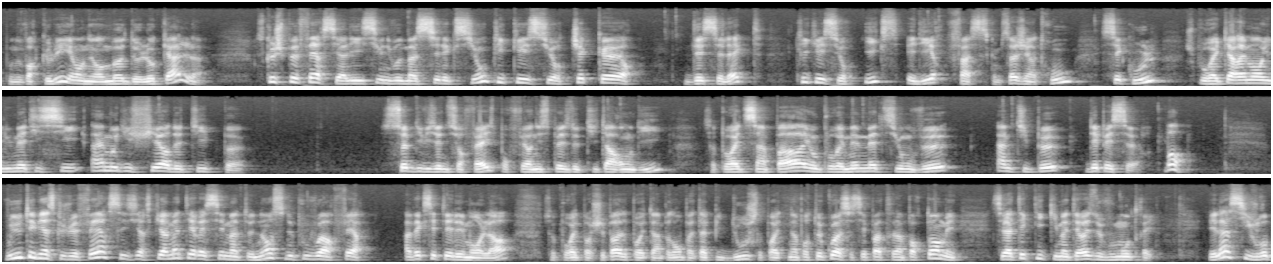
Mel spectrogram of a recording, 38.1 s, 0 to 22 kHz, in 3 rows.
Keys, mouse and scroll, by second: 4.0-7.1 drag, 8.3 x, 9.8-11.4 middle drag, 11.4 Tab, 13.0-17.2 drag, 18.7-23.4 drag, 23.4-24.9 middle drag, 24.9 Tab, 25.7 middle click, 26.6-27.0 scroll up 3, 27.2-27.8 scroll down 3, 27.8-30.8 middle drag, 31.0-34.0 middle drag, 35.6-37.0 middle drag, 37.0-38.0 scroll down 2.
